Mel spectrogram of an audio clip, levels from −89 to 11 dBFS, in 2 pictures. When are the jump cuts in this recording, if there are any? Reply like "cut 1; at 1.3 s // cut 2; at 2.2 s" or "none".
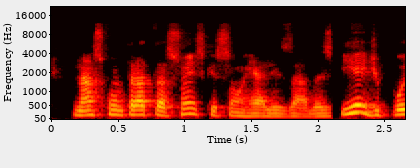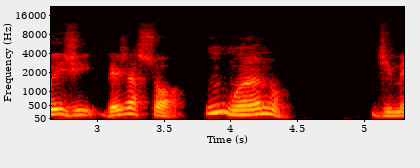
cut 1; at 2.1 s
